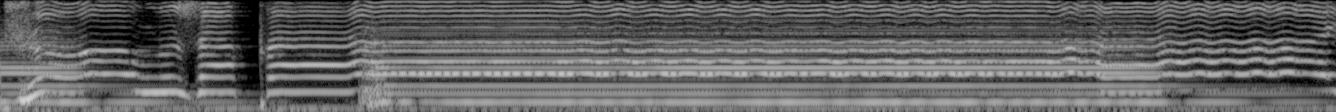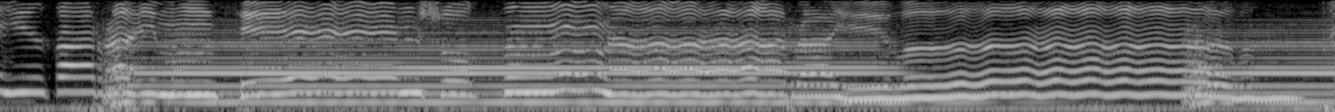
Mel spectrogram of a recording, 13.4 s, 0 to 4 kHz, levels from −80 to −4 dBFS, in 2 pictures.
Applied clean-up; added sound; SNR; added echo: none; Bowed string instrument; 3 dB; none.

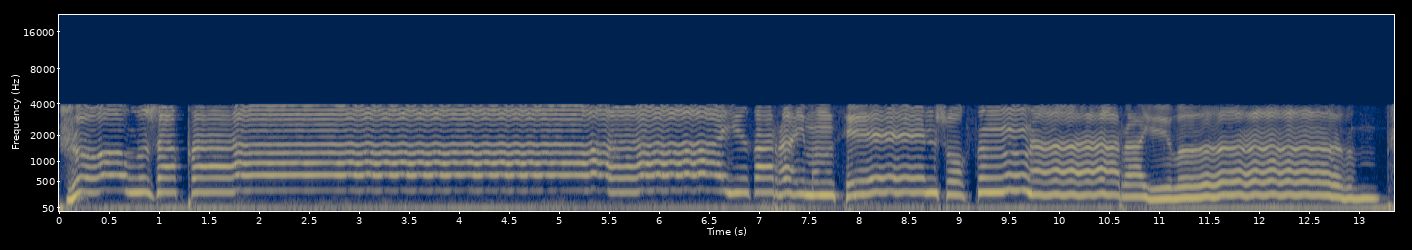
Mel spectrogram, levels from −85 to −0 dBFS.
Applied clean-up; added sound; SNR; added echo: none; none; none; none.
